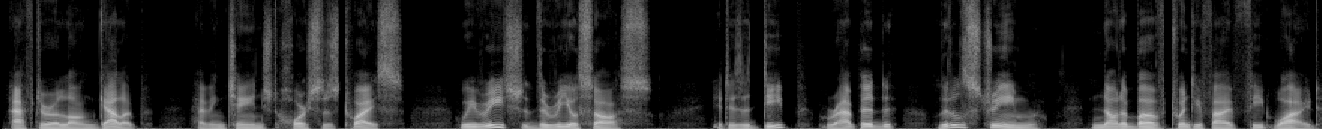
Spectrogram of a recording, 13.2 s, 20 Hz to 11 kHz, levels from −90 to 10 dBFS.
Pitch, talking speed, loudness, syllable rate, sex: 120 Hz, 120 wpm, -22 LUFS, 3.8 syllables/s, male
